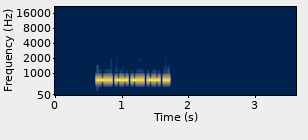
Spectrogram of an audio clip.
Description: Morse code, heard as a keyed tone, about 51 wpm, 700 Hz. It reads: LMDMI
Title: Code Groups - 5 Letters - 50wpm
